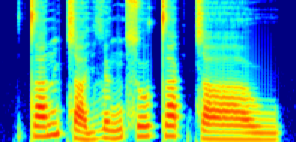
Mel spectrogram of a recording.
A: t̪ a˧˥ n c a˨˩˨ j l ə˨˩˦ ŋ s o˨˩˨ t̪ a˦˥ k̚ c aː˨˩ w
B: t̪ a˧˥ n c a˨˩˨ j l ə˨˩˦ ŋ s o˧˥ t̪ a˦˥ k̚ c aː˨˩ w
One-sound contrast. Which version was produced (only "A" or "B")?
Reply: B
